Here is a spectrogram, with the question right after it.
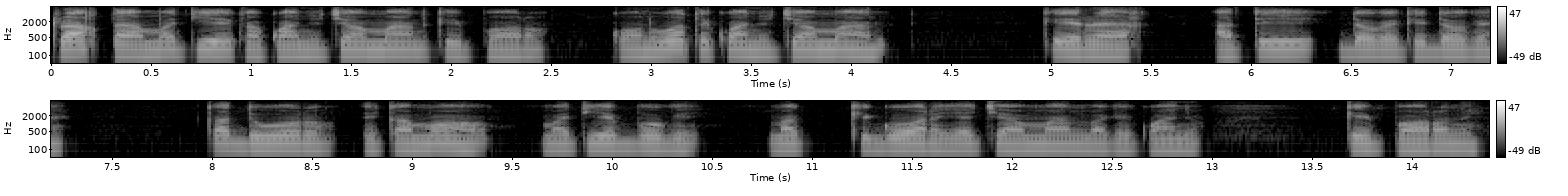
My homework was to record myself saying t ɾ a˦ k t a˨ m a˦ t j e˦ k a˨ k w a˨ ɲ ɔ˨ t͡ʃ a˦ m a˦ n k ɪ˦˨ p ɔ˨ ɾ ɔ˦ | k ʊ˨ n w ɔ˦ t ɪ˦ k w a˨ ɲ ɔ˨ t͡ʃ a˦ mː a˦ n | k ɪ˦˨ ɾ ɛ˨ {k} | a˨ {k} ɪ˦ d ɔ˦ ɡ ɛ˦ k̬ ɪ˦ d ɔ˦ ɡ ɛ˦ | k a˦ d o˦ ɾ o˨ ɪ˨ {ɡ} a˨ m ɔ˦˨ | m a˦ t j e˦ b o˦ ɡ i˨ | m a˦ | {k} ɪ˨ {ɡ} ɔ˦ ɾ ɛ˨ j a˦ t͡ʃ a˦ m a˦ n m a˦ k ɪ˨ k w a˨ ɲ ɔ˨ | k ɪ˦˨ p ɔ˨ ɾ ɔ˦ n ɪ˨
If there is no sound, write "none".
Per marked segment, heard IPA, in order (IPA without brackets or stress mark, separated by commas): k, t, k, k, ɡ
